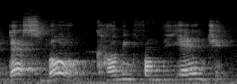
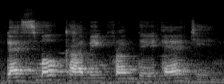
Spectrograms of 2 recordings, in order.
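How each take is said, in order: First: It is said with lively, explaining intonation. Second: It is said flatly, without explaining intonation. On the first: The speaker calls it right. "It must come with the appropriate intonation" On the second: The speaker calls it wrong. "Not just"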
